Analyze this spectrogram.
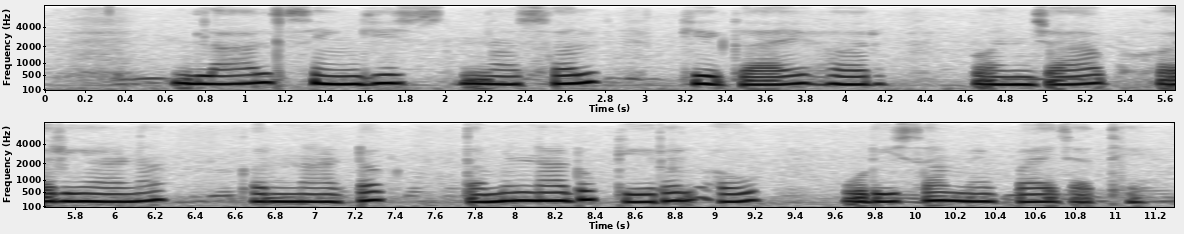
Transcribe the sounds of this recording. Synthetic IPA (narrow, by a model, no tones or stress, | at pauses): laːlsɪ̃ŋɡis | nəsəl | keɡaːeɦəɾ | pəɲd͡ʒaːbhəɾijaːña | kəɾnaːʈək | t̪əmɪlnaːɖokeːɾəlɔːɾ | ʊ̰ɽiːsamẽpaːed͡ʒaːt̪ʰe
